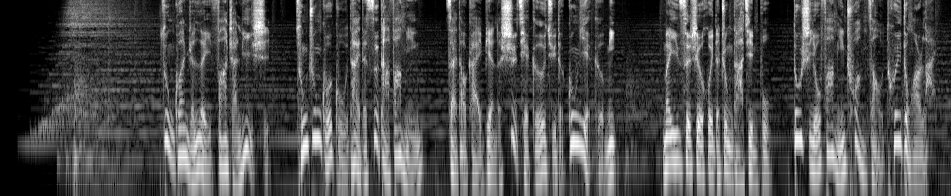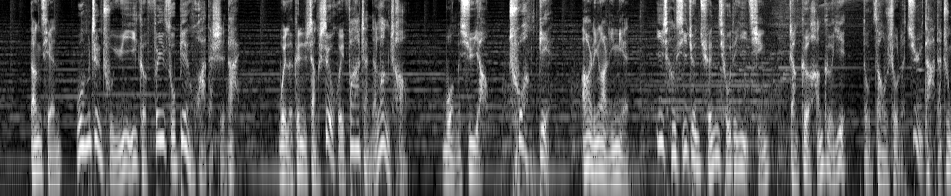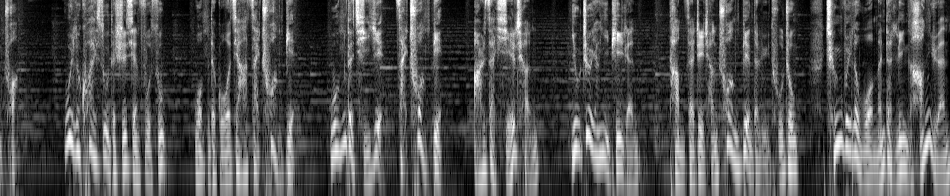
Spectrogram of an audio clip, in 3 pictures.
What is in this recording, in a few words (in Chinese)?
男 产品介绍专题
